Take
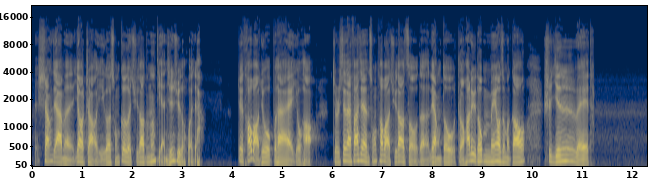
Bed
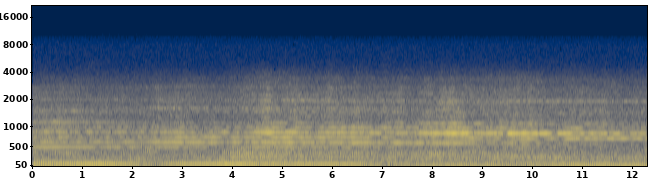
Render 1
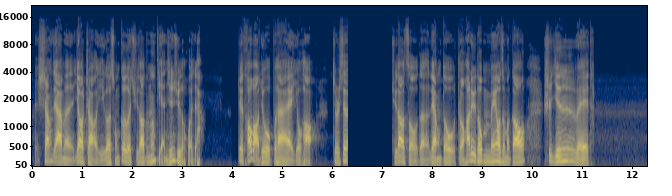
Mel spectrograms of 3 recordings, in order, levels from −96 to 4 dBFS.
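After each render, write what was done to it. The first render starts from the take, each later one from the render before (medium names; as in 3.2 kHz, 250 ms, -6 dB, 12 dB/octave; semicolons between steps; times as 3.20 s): 2.54–3.12 s: band-stop 1.6 kHz, Q 5.3; 6.30–7.20 s: mute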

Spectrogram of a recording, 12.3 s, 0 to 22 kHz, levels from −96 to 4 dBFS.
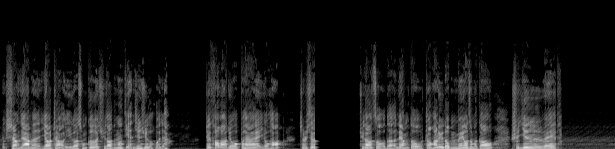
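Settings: small resonant body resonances 290/780/1200 Hz, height 13 dB, ringing for 95 ms; Shepard-style flanger rising 1.6 Hz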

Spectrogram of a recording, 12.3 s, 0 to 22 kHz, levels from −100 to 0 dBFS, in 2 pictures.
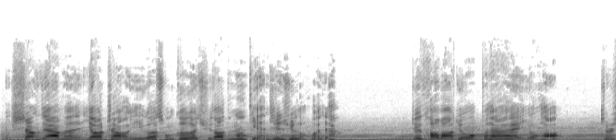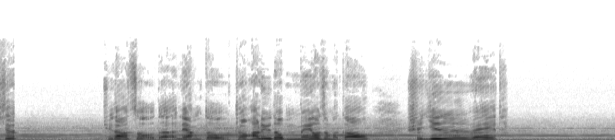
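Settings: add bed -17 dB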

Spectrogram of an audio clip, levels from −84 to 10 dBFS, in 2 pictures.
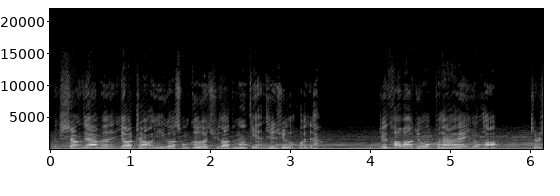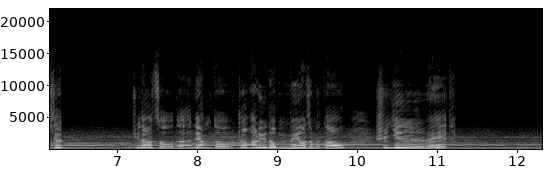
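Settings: trim +1 dB; peak limiter -3 dBFS, peak gain reduction 2.5 dB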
